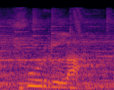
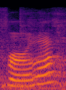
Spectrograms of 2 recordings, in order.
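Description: First: It is said with an Italian accent. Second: It is said with an American accent. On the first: "Italian furla" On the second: "American furla"

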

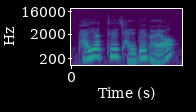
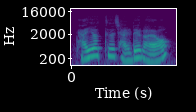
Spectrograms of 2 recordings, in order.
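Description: No difference in how they are said.

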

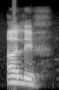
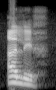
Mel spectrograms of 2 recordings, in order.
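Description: No difference in how they are said.

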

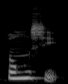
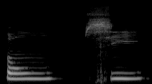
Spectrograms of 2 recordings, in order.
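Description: First: The second syllable is light and neutral-toned. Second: The second syllable carries a full first tone. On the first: It means things or stuff. "When referring to things, the pronunciation is" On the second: It means east and west, directions. "When referring to directions, the pronunciation is"

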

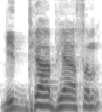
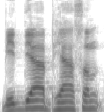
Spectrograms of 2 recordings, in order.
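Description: First: The consonants are given unnecessary extra force. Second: The word is said in its full, plain form. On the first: The speaker calls it wrong. "അനാവശ്യമായി ബലപ്പെടുത്താറുണ്ട്" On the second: The speaker calls it right. "വിദ്യ plus അഭ്യാസം"

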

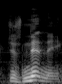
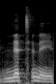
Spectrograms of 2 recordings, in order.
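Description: First: The T is pronounced lightly and softly. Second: The T is pronounced strongly and crisply. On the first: The speaker calls it right. "just Nittany" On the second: The speaker calls it wrong. "not so much on the T"

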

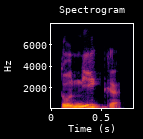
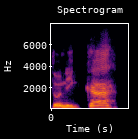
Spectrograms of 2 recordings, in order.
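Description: First: The stress is on the second syllable. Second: The stress is on the third syllable. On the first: "a tônica caía na segunda sílaba, N-I" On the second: "então você teria que rimar com sabiá"

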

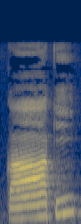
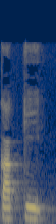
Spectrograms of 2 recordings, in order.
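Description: First: The two syllables are drawn out with long vowels. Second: The two syllables are run together as one. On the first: The speaker calls it right. "ਲਮਕਾ ਕੇ ਬੋਲਣਾ ਲੰਮੀ ਆਵਾਜ਼ ਦੇ ਨਾਲ" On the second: The speaker calls it wrong. "ਇਹ ਨਾ ਤਾਂ ਇਕੱਠਾ ਕਹਿਣਾ ਕਾਕੀ"

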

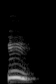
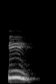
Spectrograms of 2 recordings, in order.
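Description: First: A front 'ee' vowel with rounded lips. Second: The same.

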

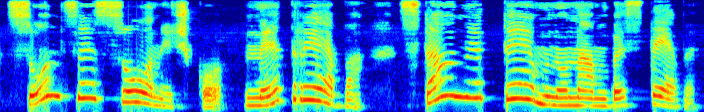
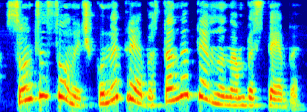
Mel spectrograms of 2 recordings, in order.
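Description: First: The rhyme is read at a slow pace. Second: The rhyme is read at a fast pace. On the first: "Читаймо разом зі мною тричі, кожного разу пришвидшуючи темп" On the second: "кожного разу пришвидшуючи темп"

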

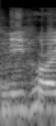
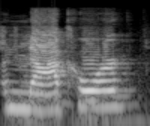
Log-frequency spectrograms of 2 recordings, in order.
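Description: First: The first vowel sounds like 'ih'. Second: The first vowel sounds like 'ah'. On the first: The speaker calls it wrong. "It's actually not pronounced Nikor" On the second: The speaker calls it right. "it's pronounced Nakor"

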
